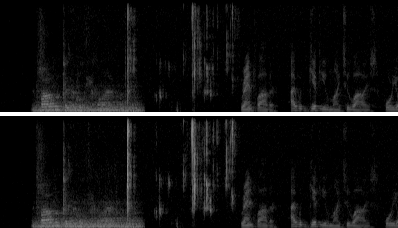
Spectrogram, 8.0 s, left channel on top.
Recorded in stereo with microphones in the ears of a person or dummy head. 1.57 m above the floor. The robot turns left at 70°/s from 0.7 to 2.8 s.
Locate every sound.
0.6 s a man speaking: 170° right, 7 m; by 2.4 s 70° left, 7 m
2.5 s chewing: 80° right, 1.2 m; by 4.7 s 60° right (ahead or behind), 1.2 m
4.8 s a man speaking: 15° left (ahead or behind), 2.0 m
